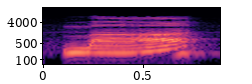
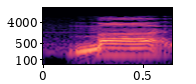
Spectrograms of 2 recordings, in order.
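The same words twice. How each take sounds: First: The pitch moves down and then up. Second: The pitch stays high and level. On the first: It means horse. "el tono que cae y después desciende de nuevo" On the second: It means mother. "hay un tono que es el tono agudo"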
